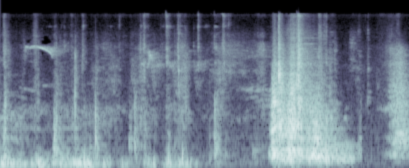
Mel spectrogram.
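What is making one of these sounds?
A metal door bolt rattles and clanks.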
